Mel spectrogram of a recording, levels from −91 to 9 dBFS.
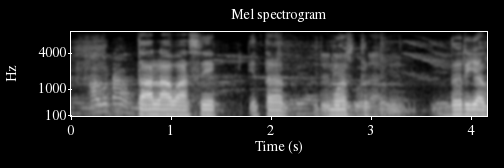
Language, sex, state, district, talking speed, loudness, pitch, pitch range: Halbi, male, Chhattisgarh, Bastar, 100 wpm, -18 LUFS, 130 Hz, 120-140 Hz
